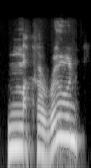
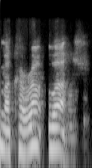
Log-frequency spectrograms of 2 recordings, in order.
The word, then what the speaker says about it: macaron: i'm like tell me how how do you pronounce it do you say macaroon macaroon macaron so they say in in french of course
